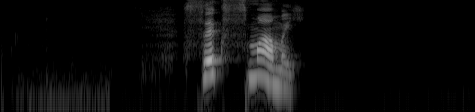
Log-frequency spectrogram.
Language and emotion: Russian, neutral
